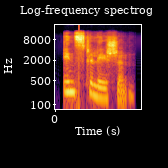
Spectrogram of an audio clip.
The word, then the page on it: installation: Indian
